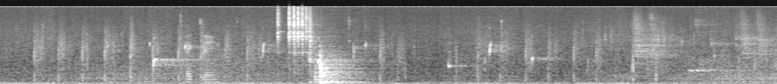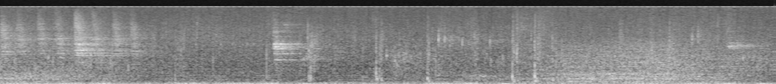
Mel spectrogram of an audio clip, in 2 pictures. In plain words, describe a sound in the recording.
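Light footsteps patter quickly.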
